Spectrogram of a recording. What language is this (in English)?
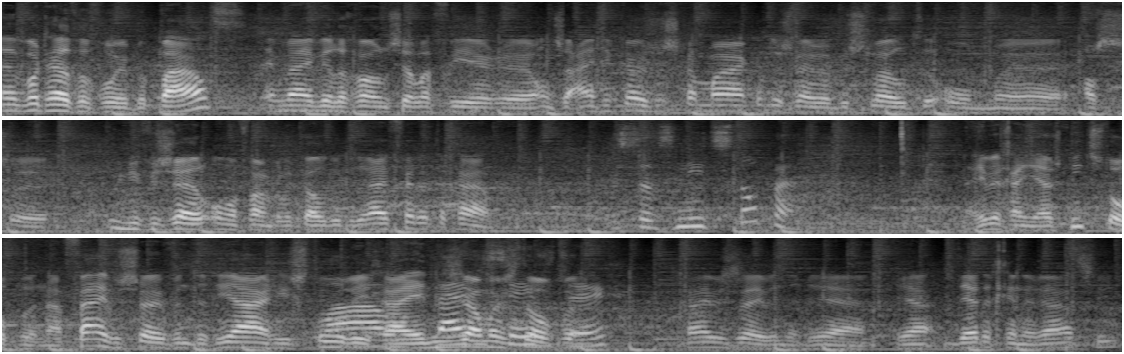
Dutch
